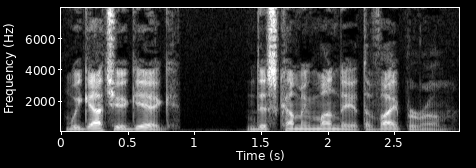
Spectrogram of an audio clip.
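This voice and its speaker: Man voicing cool, deadpan guy, low voice, dry close read. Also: brisk, no room sound, close to an everyday voice. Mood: laconic. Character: cool, dry-witted male film producer.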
